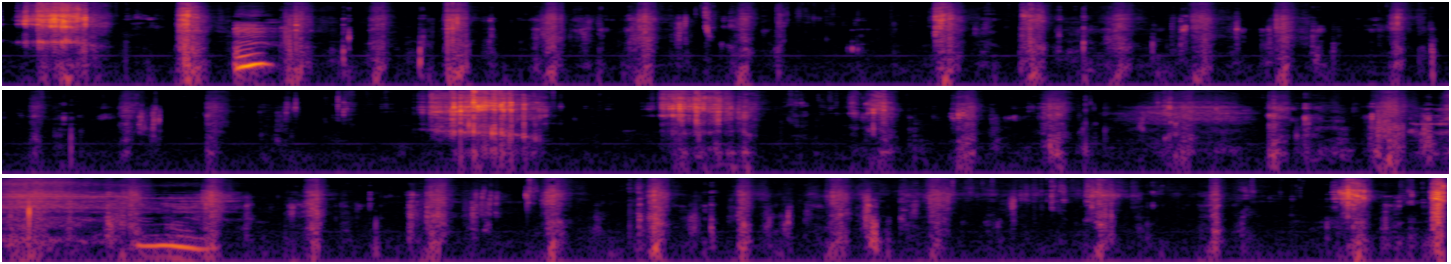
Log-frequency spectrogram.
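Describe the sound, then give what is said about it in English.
Steady crunching and chewing of firm food that had been soaked for about an hour yet stayed crunchy, with sharp bites and wet mouth sounds repeating throughout, no talking. “Because even though I've been soaking it for about an hour, I can't believe they're still this crunchy.”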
